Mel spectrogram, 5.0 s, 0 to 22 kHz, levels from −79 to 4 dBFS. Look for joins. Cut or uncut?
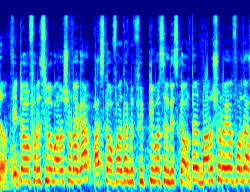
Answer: cut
